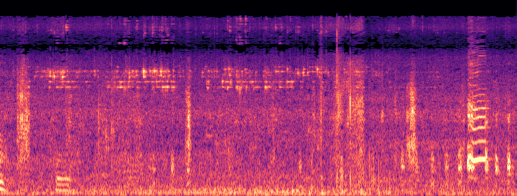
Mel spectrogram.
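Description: Quiet livestock-yard background with faint, high, rapid chirping through the middle and a few soft scattered knocks. A brief, louder animal call comes right at the end.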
